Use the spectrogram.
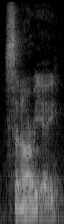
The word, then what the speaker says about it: scenario: better communication yeah so the letter c is normally going to be silent when it comes yeah when it comes after the letter s and before i e or y so for example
